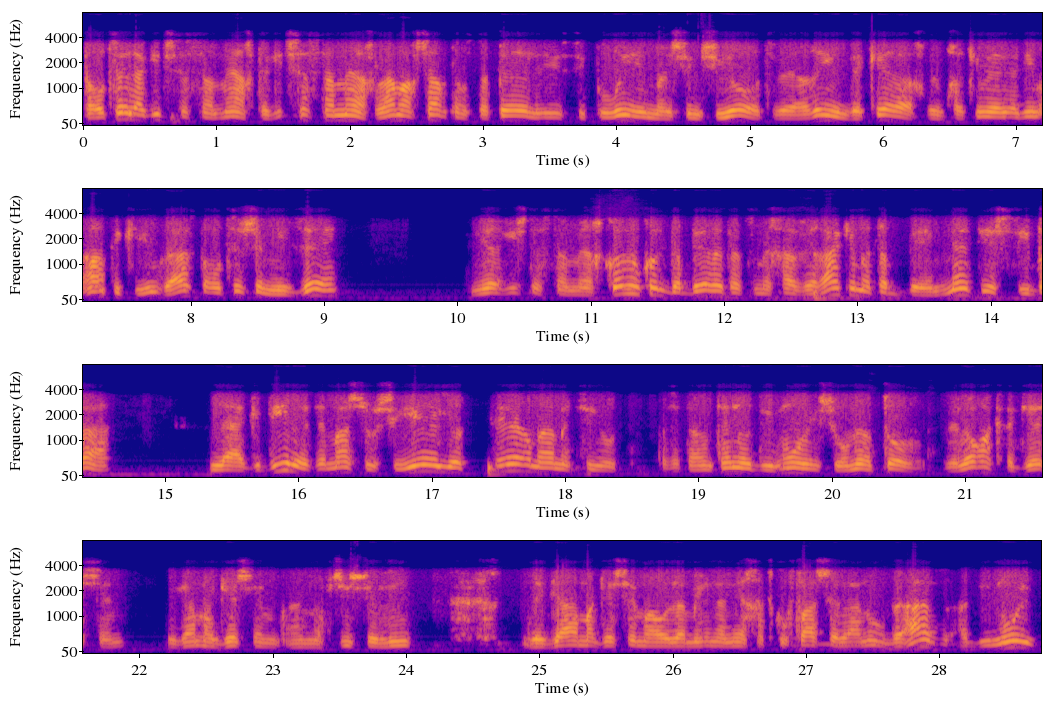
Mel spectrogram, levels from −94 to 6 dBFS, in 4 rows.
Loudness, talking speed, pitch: -23 LUFS, 145 wpm, 125 Hz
